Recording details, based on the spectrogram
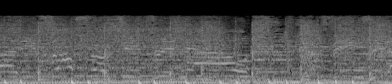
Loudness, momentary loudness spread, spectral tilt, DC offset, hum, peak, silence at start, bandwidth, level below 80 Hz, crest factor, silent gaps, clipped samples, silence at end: -22 LUFS; 1 LU; -3.5 dB/octave; under 0.1%; none; -10 dBFS; 0 s; 10.5 kHz; -28 dBFS; 12 dB; none; under 0.1%; 0 s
